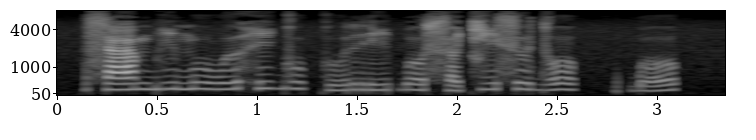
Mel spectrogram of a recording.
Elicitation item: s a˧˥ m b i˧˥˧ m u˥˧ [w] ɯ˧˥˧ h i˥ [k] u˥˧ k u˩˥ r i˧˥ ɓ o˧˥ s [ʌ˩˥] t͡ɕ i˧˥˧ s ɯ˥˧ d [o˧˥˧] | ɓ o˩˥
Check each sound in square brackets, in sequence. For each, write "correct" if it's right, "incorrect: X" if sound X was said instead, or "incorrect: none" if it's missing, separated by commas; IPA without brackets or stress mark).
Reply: correct, incorrect: ɡ, correct, correct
